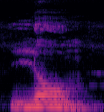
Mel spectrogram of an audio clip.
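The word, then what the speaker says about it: l'homme: ओ एम एम ई ओम तो इसलिए एच से स्टार्ट हो रहा है यह साइलेंट है यहां पर तो इसलिए हम क्या करेंगे ई को कट करके एस्टो प लगा देंगे तो यहां पर हम बोलेंगे लोम लोम मीस होता है द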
